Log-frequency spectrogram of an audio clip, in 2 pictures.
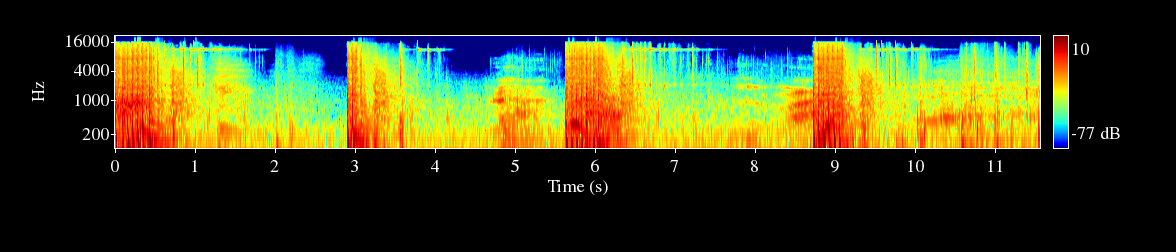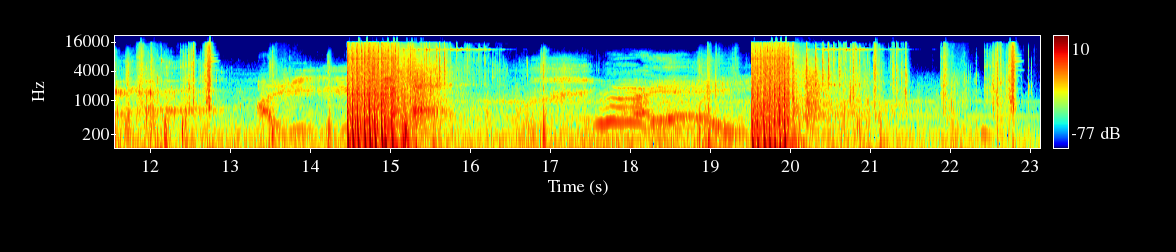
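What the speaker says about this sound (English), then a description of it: "Well, those bullets went all over the place." Gunfire in Resident Evil 2: a string of loud, separate blasts spread across the stretch, each sharp and percussive, with quieter in-game sound and background noise between the shots.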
